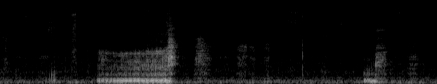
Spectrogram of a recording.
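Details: White French bulldog puppy, five months old, and a five-year-old blue nose pitbull indoors; one low, harmonic growl lasting under a second, then a short second growl near the end, with faint shuffling between.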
